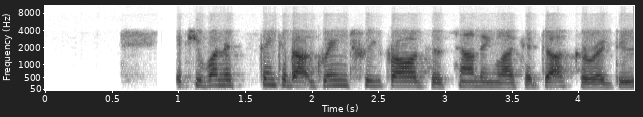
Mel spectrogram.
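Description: A middle-aged woman speaks calmly through a microphone on an online call.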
